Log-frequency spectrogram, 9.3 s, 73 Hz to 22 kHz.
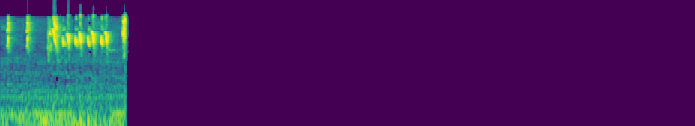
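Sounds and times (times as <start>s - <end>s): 
Oriental magpie-robin song: 0.0s - 1.7s
low background hum: 0.0s - 1.7s.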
